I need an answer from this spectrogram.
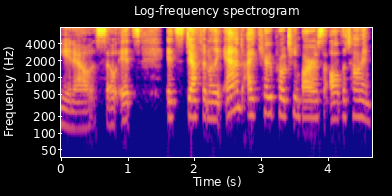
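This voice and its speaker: A woman speaks in a plain, everyday voice with a fairly low pitch. Her pace is moderate. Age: 60s. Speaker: patient sharing her health story. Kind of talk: interview. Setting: podcast interview. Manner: casual, filler-heavy.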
